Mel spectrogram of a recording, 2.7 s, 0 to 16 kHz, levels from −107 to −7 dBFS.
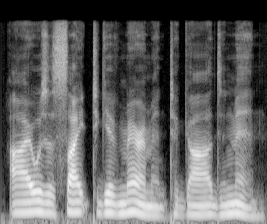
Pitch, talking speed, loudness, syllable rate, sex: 110 Hz, 245 wpm, -18 LUFS, 5.3 syllables/s, male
